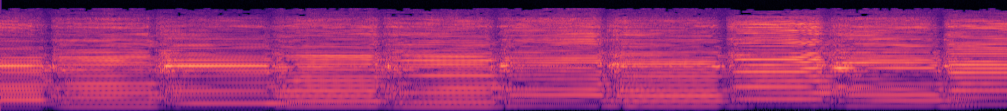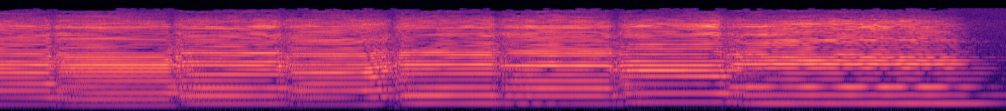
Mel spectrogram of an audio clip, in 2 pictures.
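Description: Cello bowed through a D major scale in broken thirds, about two notes a second, stepping alternately up and down. It ends on a long held note.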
